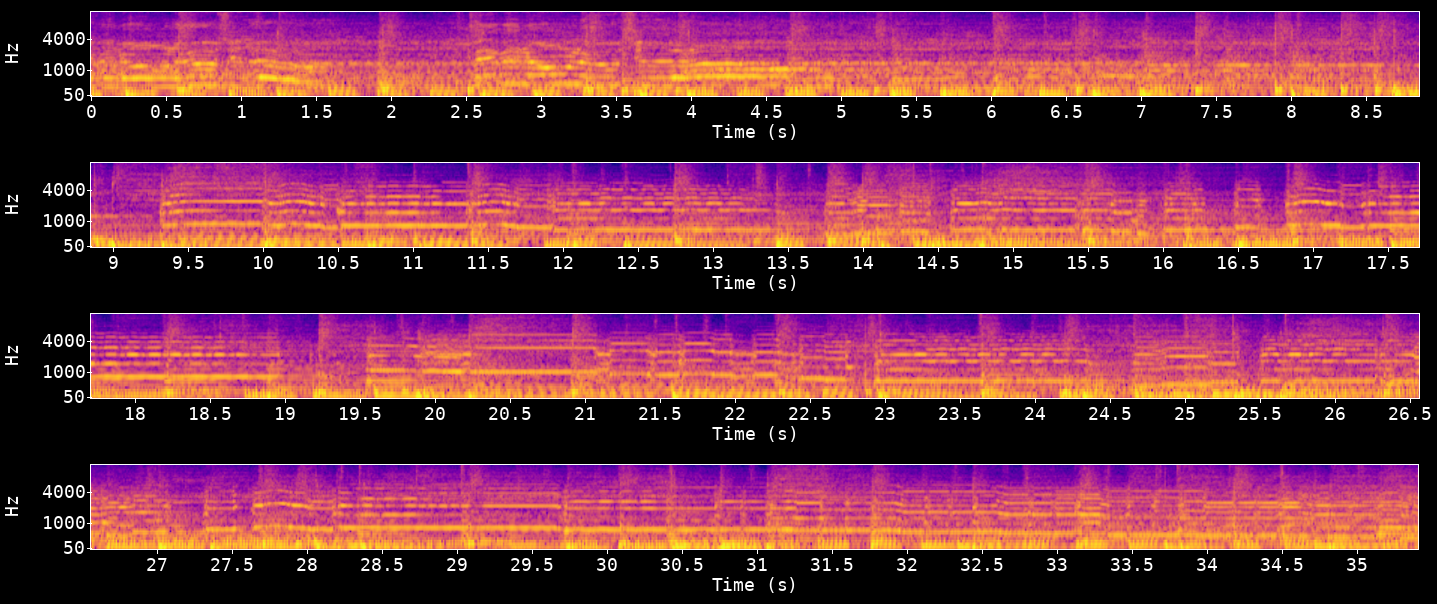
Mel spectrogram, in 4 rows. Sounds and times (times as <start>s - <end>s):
Psychedelic rock: 0.0s - 35.4s.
